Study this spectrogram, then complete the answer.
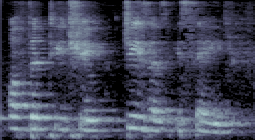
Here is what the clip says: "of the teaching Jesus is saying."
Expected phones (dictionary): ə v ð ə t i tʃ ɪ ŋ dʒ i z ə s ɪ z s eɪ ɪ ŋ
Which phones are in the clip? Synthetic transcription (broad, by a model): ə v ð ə t i tʃ ɪ ŋ dʒ i z ə s ɪ z s eɪ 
